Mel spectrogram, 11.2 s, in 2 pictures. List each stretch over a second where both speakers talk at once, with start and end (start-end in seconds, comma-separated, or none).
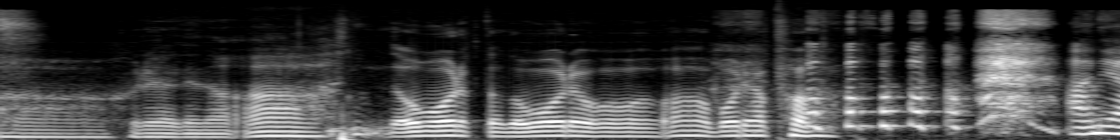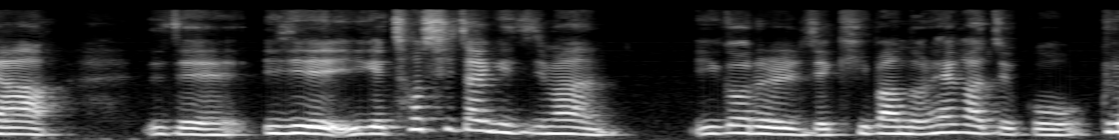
none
